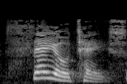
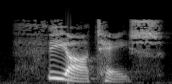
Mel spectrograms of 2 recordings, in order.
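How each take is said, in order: First: "theotes" said as thay-OH-tays; "theotes" with a longer vowel, thay-OH-tays; other Greek word theotes. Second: "theotes" said slowly as THEE-ah-tays; "theotes" with the Greek stress, THEE-ah-tays; Greek word theotes. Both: Shown as a demonstration. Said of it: "it's very similar to another word".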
